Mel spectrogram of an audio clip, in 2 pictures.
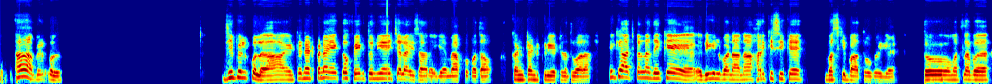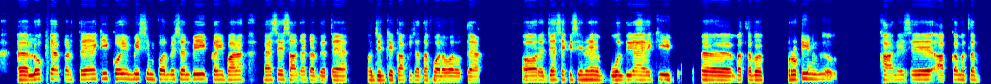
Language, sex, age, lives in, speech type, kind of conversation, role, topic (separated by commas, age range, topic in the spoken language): Hindi, female, 25-29, India, conversation, unstructured, none, इंटरनेट पर जानकारी की उपलब्धता के बारे में आप क्या सोचते हैं?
